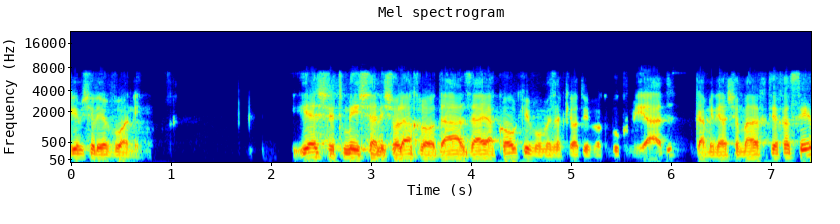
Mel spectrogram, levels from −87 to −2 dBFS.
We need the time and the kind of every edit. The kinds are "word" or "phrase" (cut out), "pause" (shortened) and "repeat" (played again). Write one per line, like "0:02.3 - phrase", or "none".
none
